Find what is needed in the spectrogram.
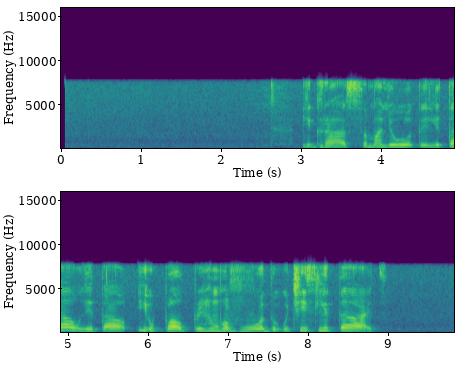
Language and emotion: Russian, positive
